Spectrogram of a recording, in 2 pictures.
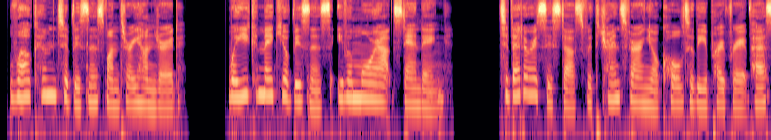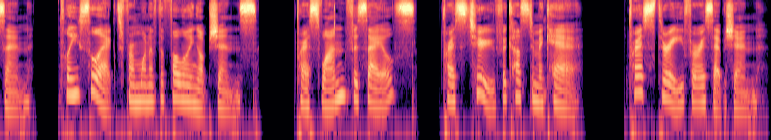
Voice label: Soft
